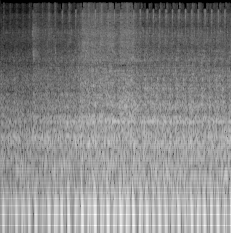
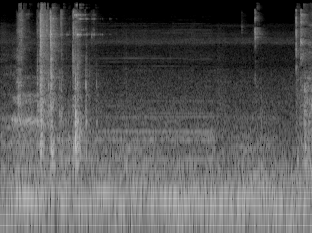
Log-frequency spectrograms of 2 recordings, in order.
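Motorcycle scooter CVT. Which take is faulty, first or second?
second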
